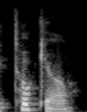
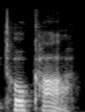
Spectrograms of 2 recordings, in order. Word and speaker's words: Tokyo: how you say it we say tokyo people think i say toka i have no idea where they're getting it from maybe i'm saying it too fast tokyo like kyo very very specifically kyo tokyo tokyo not toka anyway waiting for some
